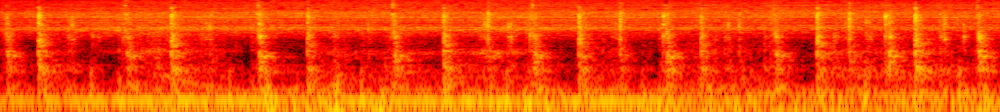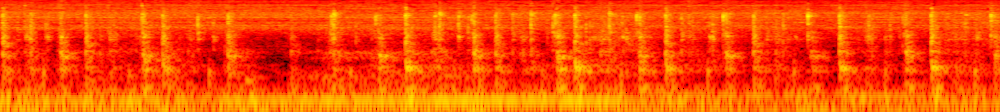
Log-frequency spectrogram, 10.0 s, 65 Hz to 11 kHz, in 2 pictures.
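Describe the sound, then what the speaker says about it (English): Compressed air hissing steadily from an air valve on a 2007 Freightliner Columbia truck, with rapid mechanical ticking and a low hum underneath, close and continuous throughout. "Now you're going to hear some air. That's fine."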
